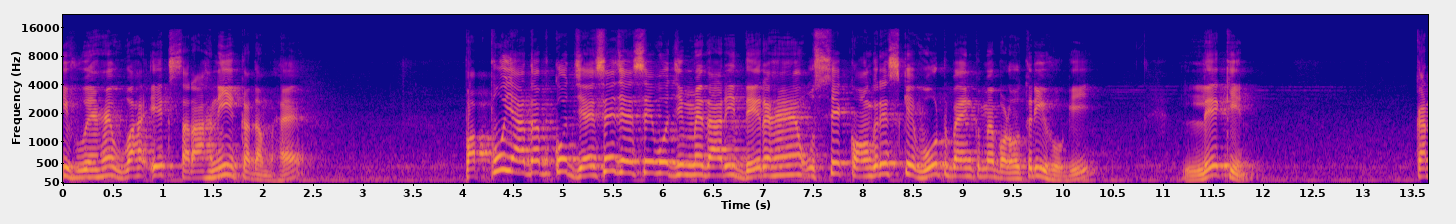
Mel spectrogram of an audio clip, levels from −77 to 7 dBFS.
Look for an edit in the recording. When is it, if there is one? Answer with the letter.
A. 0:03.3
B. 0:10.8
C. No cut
C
